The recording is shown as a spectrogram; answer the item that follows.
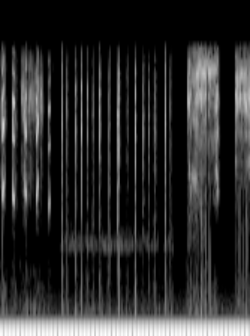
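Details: Swiftlet lure call meant to draw birds to farmers' nest sites: bursts of high chirps, then a run of sharper clicks over a faint steady hum, ending in a harsh, dense chattering buzz.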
